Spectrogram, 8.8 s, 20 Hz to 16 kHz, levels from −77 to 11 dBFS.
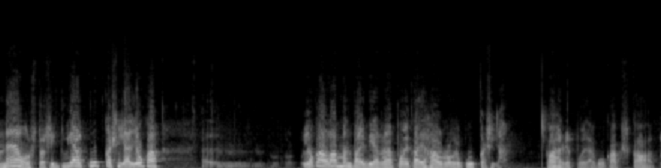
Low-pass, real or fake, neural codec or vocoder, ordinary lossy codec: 14.4 kHz; fake; vocoder, 44.1 kHz, 128 mel bands, Pupu-Vocoder; none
